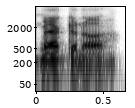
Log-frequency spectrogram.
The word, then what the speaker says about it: Mackinac: got to see at the end you still pronounce Mackinac still always pronounce and that type of thing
